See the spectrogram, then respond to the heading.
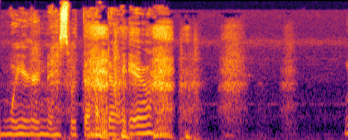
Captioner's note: chuckles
